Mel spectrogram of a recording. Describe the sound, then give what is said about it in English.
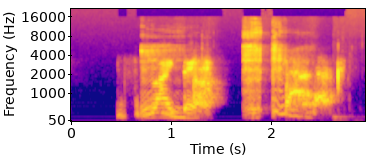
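A territorial male dog barks and growls in two rough bursts, harsh, throaty and fairly loud, with a short pause between them and no talking. “People, excuse my dog. We recording over the phone, y'all.”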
